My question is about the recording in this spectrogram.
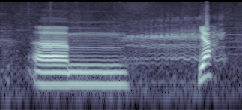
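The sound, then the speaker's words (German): A sheep bleats loudly in a long, wavering cry, followed a moment later by a short, sharp second bleat. “Der Orientierungssinn von Schafen.”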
